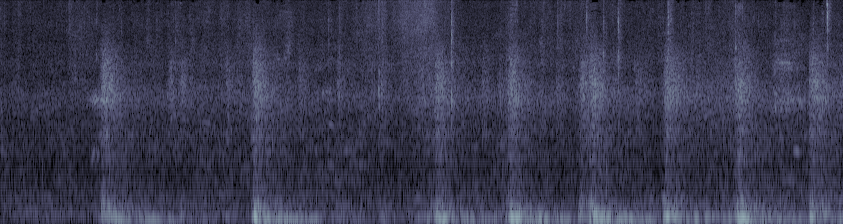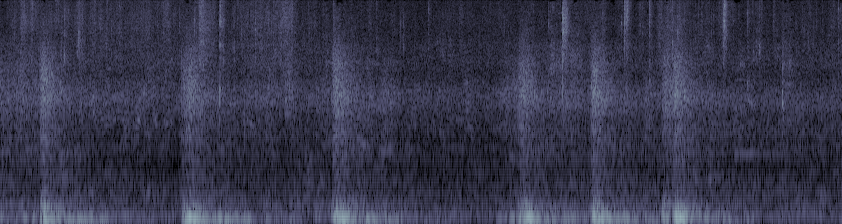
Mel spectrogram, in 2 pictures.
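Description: A brass band plays a slow march nearby.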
